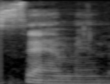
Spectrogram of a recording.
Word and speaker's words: salmon: Please give us the correct pronunciation. One more time. It's Chef. what? It's salmon.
